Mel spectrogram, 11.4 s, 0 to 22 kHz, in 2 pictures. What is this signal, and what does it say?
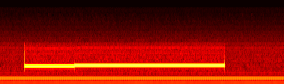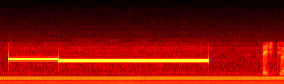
Two-tone page, heard as a one-second tone, then a three-second tone, about 790 then 830 Hz, about 1290 then 1180 Hz, with speech. It is heard from 0.5 to 9.9 s.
